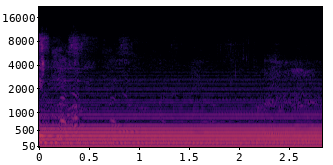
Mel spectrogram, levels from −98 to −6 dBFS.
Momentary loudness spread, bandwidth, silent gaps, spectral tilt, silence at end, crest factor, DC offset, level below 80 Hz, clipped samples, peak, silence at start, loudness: 1 LU; 13 kHz; none; -6.5 dB/octave; 0 s; 14 dB; under 0.1%; -60 dBFS; under 0.1%; -38 dBFS; 0 s; -54 LUFS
